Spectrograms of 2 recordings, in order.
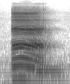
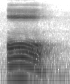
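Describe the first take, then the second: First: The vowel sounds light and open, like a. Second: The vowel sounds full and rounded, like o. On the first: The speaker calls it right. "Tapi A. Yang benar adalah A" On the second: The speaker calls it wrong. "Nggak boleh kita bacanya O ya"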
